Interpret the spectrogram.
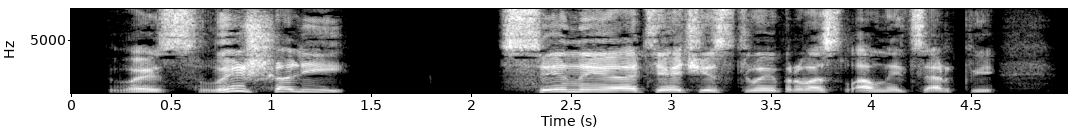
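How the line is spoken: Exclaimed. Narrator (Russian): воскликнул Пугачев

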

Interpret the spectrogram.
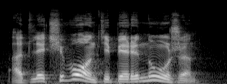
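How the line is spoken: Irritated shout. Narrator (Russian): раздраженно выкрикнул он

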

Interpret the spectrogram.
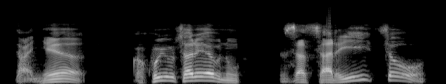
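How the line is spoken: Exclaimed. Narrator (Russian): воскликнул Виталик

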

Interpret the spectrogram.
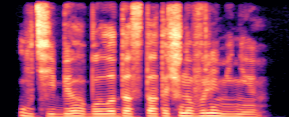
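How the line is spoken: Growled. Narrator (Russian): прорычал

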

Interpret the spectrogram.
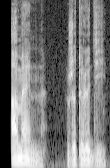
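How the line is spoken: Plain. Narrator (French): lui répondit Jésus

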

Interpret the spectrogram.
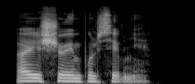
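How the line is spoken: Gloomy reply. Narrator (Russian): мрачно отозвался Рейган

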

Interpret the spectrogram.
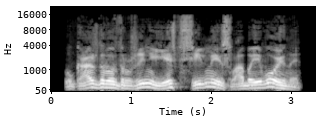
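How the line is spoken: Deep bass voice. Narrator (Russian): пробасил Трувор

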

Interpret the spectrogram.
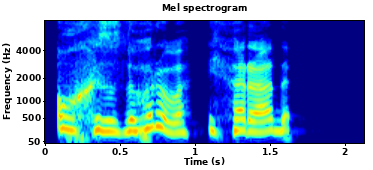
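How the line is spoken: Laughing. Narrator (Russian): рассмеялась Харпер

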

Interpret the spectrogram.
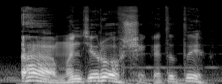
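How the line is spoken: Deep, low, slightly hoarse. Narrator (Russian): Голос Краснова был таким же густым и низким, даже чуть с хрипотцой

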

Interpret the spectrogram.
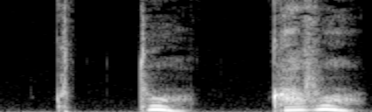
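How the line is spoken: Young woman whispering. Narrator (Russian): прошептала молодая женщина

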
